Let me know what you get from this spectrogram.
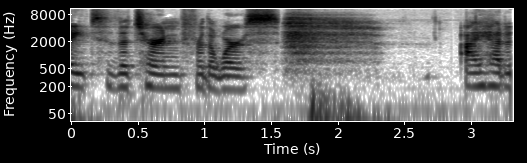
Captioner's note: exasperated sigh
